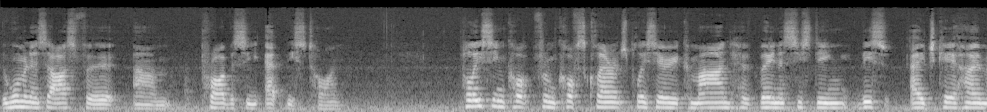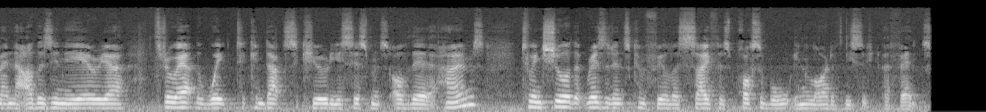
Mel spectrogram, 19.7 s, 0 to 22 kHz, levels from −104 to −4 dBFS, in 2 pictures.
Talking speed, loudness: 165 wpm, -20 LUFS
